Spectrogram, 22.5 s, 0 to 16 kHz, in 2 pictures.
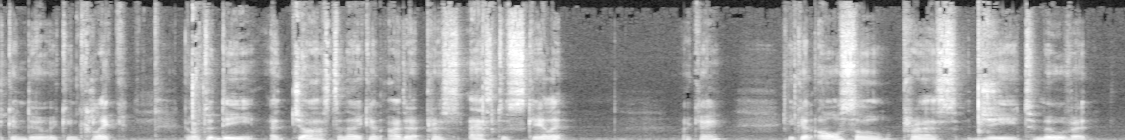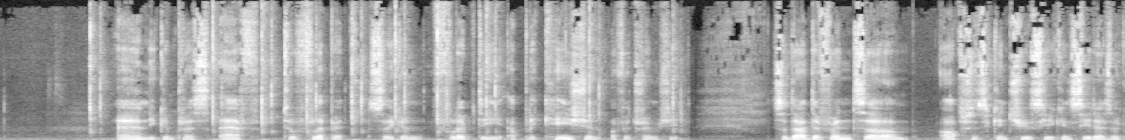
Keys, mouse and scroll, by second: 0.6 ctrl+click, 1.7 d, 2.7 click, 4.6 s, 9.6 g, 13.2 f, 14.1 f, 15.0 f, 16.3 f, 20.4 f.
